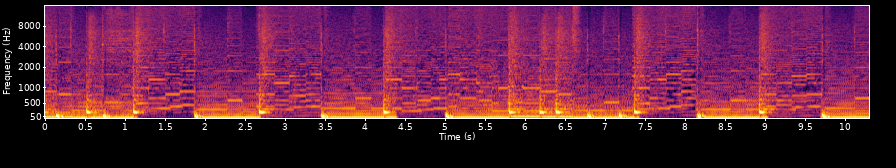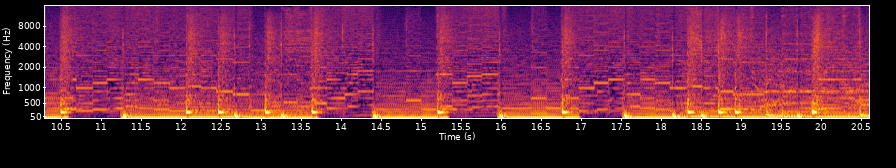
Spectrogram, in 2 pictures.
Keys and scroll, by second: 7.4 space, 13.1 space.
